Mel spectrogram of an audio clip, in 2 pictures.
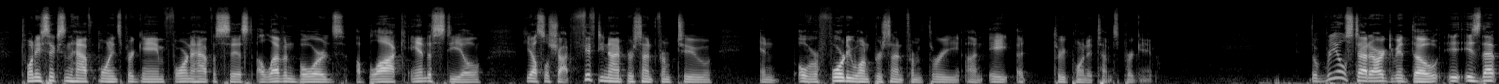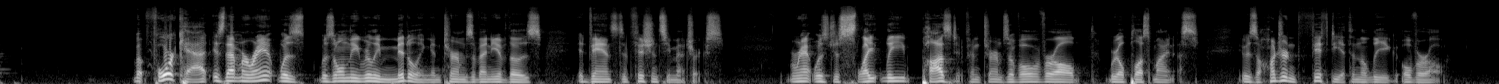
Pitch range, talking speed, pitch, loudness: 110-140 Hz, 170 wpm, 125 Hz, -20 LUFS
